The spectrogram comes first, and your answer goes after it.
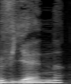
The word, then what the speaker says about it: viennent: and the last one, because you've got this double N here, you need to pronounce this E like E, E.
